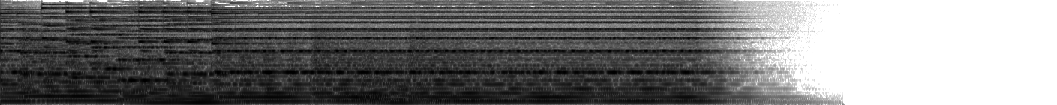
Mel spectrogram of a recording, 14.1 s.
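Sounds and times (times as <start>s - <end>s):
school music: 0.0s - 9.9s.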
